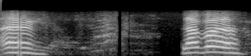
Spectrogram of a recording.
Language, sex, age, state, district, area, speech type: Bodo, female, 30-45, Assam, Udalguri, rural, conversation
